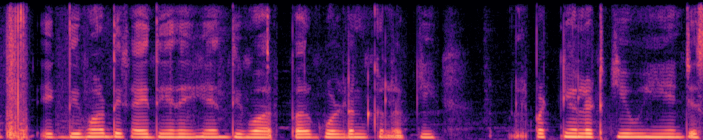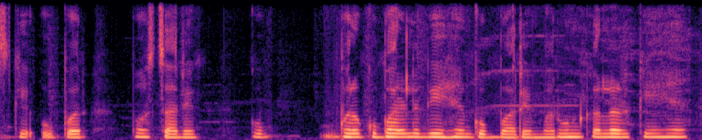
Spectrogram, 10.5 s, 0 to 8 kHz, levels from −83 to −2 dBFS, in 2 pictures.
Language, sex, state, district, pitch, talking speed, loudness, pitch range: Hindi, female, Bihar, Gaya, 195 Hz, 160 wpm, -20 LUFS, 185-200 Hz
